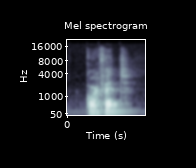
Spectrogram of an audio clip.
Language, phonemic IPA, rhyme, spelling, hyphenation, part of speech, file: Dutch, /kɔrˈvɛt/, -ɛt, korvet, kor‧vet, noun, Nl-korvet.ogg
- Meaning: corvette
